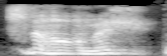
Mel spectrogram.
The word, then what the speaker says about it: Snohomish: Snohomish.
